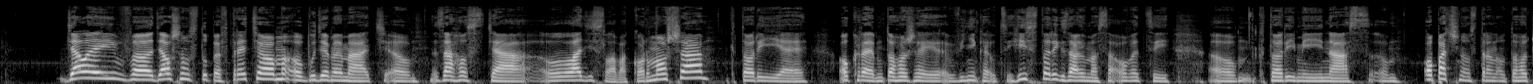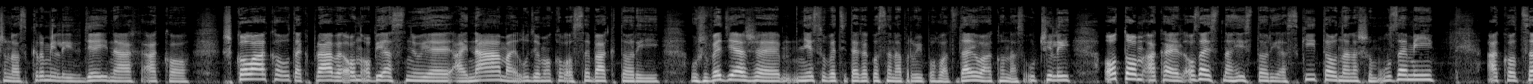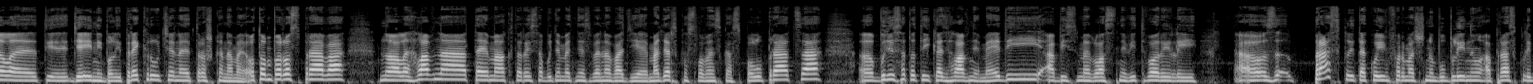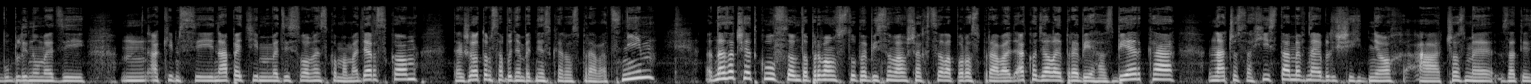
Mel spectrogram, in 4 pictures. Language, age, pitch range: Slovak, 30-49, 165-205 Hz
